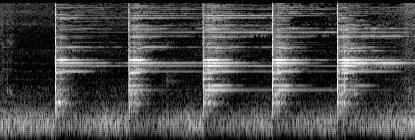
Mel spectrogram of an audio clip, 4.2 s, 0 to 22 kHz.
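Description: Hammer striking copper jewelry on a hard surface, five sharp ringing metallic blows at an even pace of roughly one every 0.7 seconds, close and clear with no talking.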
